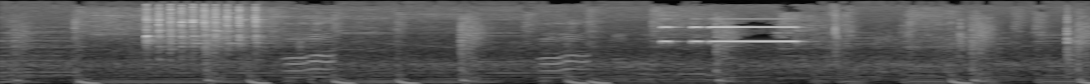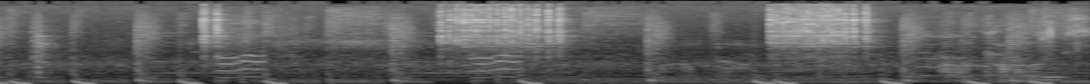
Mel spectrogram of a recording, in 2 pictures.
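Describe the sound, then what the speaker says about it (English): A torque wrench ratcheting as it tightens rod bearing cap bolts on a Mazdaspeed engine, with repeated bursts of close clicking in an irregular rhythm and a few sharp beeps, under occasional talk. "make sure when you're torquing down bolts, you're not doing it in a sloppy motion"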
